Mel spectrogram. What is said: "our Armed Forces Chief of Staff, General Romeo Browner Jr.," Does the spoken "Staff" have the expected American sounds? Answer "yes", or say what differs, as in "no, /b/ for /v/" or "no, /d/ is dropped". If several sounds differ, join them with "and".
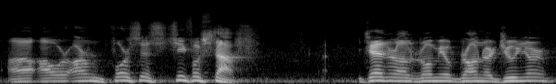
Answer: yes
